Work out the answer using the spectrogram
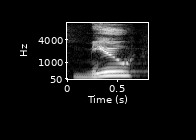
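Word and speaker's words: μ: And so that's just a little reminder that the coefficient of friction is pronounced mu. So just think of what the physics cat would say.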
